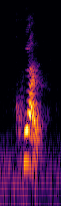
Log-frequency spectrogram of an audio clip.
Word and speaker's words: choir: This too here, a combination of a CH, like in choir, you don't pronounce the H.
